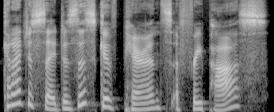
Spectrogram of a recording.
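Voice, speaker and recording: A woman's voice: mid-range voice, big pitch swings, no room sound, studio quality. Curious New woman co-host. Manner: curious, reflective, quick questions. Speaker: podcast co-host. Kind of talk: casual podcast chat.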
